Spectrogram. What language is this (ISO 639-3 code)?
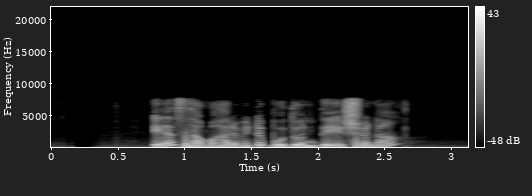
sin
